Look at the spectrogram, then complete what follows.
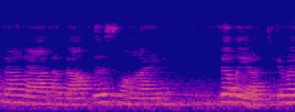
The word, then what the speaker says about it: Felia: That's why when I found out about this line, Philia, am I saying it right? No. Tell me how I say it. Philia.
